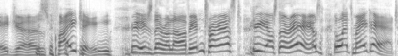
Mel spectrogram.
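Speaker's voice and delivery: put-on brash old Hollywood pitch; old-timey producer voice. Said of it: "Old-timey voice".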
